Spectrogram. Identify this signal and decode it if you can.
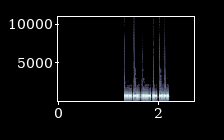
Morse code, heard as a keyed tone, about 70 wpm, 700 Hz. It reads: WD4AC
